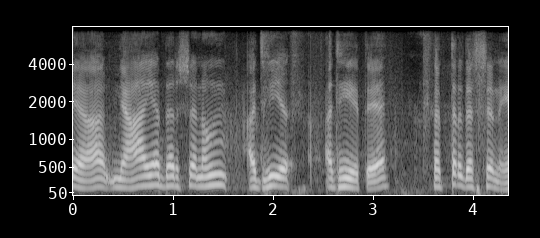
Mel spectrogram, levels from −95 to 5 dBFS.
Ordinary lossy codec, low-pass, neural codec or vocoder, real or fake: none; 7.2 kHz; codec, 16 kHz, 1 kbps, X-Codec, HuBERT features, trained on general audio; fake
